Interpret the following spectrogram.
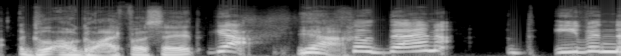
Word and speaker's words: glyphosate: Glyphosic. Glyphosate.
